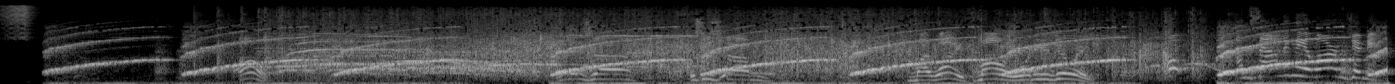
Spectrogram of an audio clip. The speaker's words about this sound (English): I didn't know we had an alarm. Oh, we do. I didn't either. It was backstage. Okay. Why are you sounding an alarm you found backstage?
